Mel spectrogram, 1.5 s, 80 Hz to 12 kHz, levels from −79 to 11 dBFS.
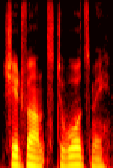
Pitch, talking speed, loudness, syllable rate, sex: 120 Hz, 160 wpm, -16 LUFS, 5.0 syllables/s, male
